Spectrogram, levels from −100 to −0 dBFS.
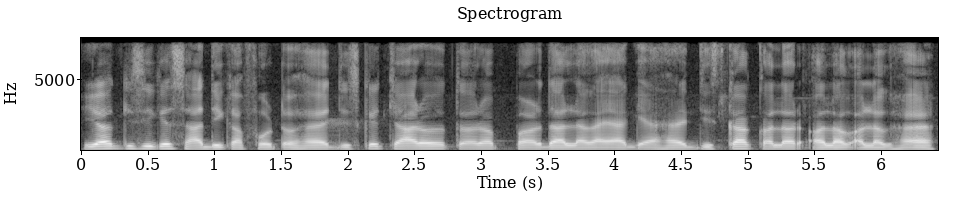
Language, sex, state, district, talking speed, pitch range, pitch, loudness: Hindi, male, Jharkhand, Garhwa, 175 wpm, 115-130 Hz, 120 Hz, -17 LUFS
